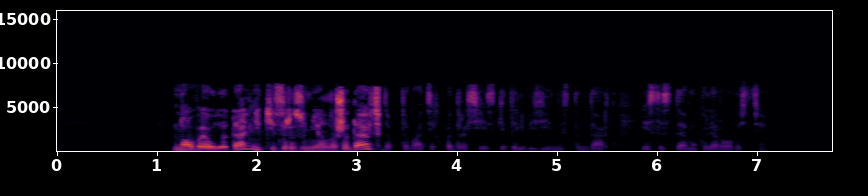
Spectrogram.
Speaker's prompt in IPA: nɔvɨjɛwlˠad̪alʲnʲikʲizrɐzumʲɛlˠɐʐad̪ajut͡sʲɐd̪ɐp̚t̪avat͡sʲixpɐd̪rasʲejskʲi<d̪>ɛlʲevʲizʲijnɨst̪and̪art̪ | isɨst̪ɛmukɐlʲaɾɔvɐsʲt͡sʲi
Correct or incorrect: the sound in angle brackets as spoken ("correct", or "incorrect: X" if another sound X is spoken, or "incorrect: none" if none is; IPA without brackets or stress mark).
incorrect: t̪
